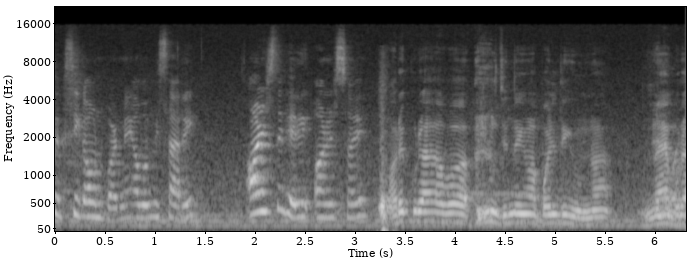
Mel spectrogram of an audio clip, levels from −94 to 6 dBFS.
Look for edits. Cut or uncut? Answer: cut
